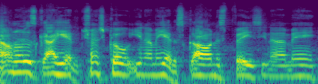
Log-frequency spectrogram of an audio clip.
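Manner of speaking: high, loud, clueless, excited voice.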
